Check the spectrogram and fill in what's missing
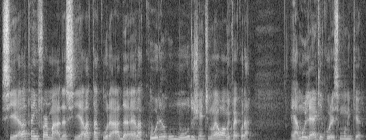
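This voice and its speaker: A man with a Brazilian accent hosts a casual live stream from his home, his voice sitting at an ordinary middle pitch. He talks in an animated, slangy way and often acts out bits of dialogue as he tells a story. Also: fairly quick.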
